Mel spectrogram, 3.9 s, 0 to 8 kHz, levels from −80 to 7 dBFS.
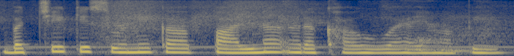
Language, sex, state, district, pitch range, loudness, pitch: Hindi, female, Jharkhand, Deoghar, 190-220 Hz, -14 LUFS, 210 Hz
